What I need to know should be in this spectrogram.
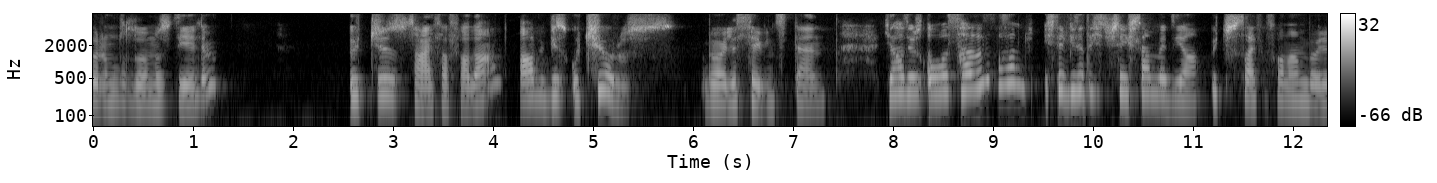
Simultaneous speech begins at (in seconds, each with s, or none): none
